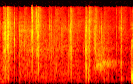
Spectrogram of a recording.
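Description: A steelbook case in a plastic protector sleeve being handled: scattered faint clicks and crinkling of plastic.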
